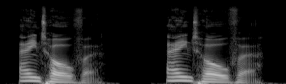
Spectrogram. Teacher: All the letters will be pronounced, although, and as with many Dutch words, you can drop the N at the end if you want.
